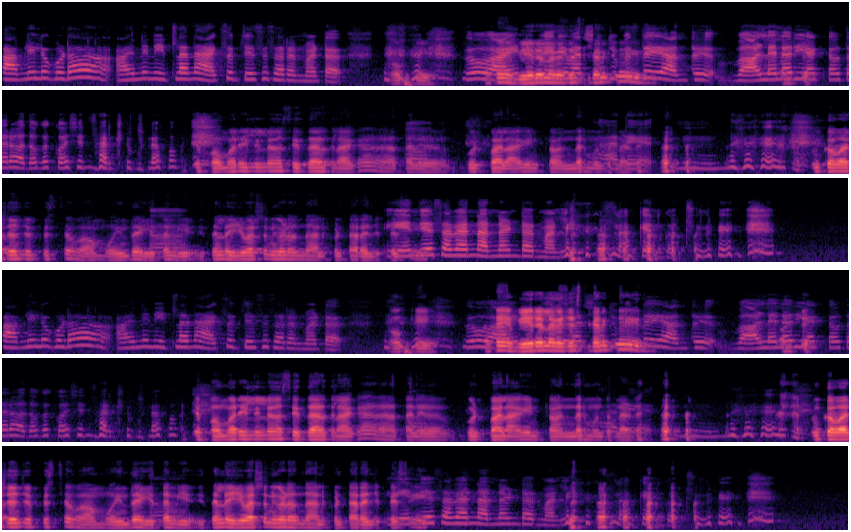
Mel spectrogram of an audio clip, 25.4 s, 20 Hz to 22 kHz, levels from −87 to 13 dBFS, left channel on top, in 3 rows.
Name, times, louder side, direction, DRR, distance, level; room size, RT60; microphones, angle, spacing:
voice 1, 0.0-10.6 12.5-13.2 14.4-16.7 18.4-18.9 20.8-24.7, left 6 dB, 45° left, 0.7 m, -37 dB
voice 2, 3.9-4.3 4.9-6.4 7.8-7.9 10.4-15.2 16.6-17.3 17.6-21.2 22.9-23.0, right 4 dB, 60° right, 0.9 m, -27 dB
11.5 x 3.9 x 7.5 m
head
